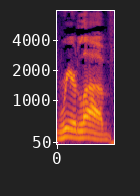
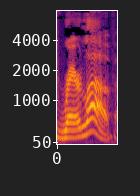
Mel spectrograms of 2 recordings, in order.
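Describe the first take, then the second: First: "Rear Love", first word rhyming with "steer"; "Rear" with an ee vowel. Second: "Rare Love", open eh rather than ee in the first word; "Rare" with an eh vowel. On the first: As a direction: say "Rear" as in the back end, before "Love". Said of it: "my shirt that said". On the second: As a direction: say "Rare" to rhyme with "care", before "Love". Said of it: "not rare". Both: Retold or imitated.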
